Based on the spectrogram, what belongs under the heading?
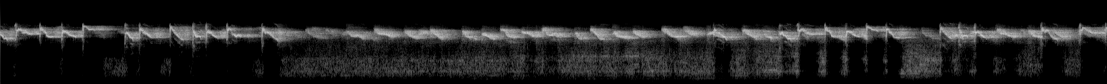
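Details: An Oriental magpie-robin sings through cold rainy weather on 13 June 2020, a long, lively series of clear, falling chirps repeated several times a second with only short breaks.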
